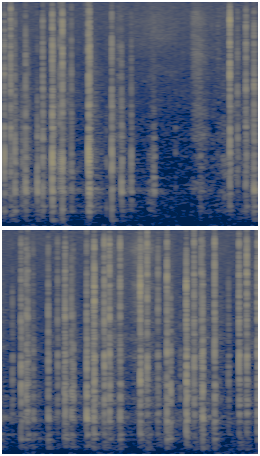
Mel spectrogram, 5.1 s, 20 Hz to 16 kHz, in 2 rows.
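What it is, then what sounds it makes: Paperboard milk carton tapped with fingernails. Long painted fingernails of both hands tap a 1 L Parmalat milk carton, a paperboard-laminate carton that is likely full, resting on a wooden table. About thirty quick, dry, clicky taps come in irregular bursts with a brief pause near the middle. Each tap has a hollow mid-range knock around 600 Hz and a bright tick, and dies away almost at once.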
